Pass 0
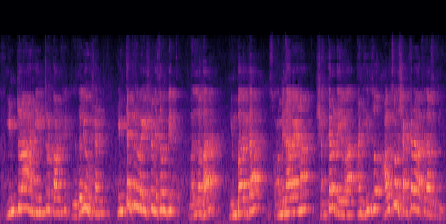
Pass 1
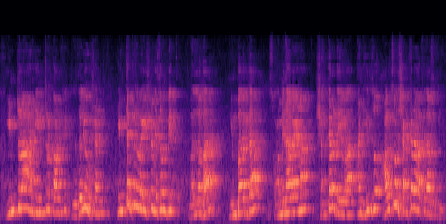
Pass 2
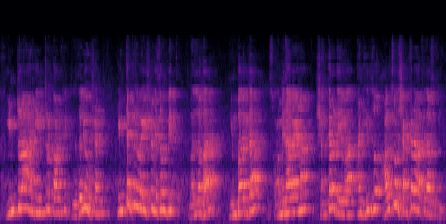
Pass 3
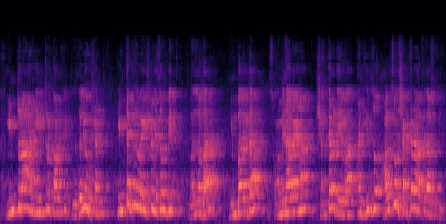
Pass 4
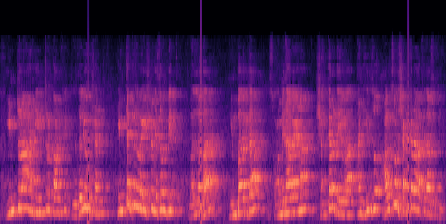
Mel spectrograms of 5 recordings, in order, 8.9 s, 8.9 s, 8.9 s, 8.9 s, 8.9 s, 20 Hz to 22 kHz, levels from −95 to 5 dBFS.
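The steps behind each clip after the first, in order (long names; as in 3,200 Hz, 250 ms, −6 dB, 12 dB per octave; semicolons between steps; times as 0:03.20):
high-pass filter 180 Hz 6 dB per octave
parametric band 1,100 Hz −7.5 dB 0.29 octaves; level −4.5 dB
single-tap delay 215 ms −21.5 dB
buffer that repeats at 0:01.74/0:03.99/0:08.14, samples 128, times 10; level +5.5 dB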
